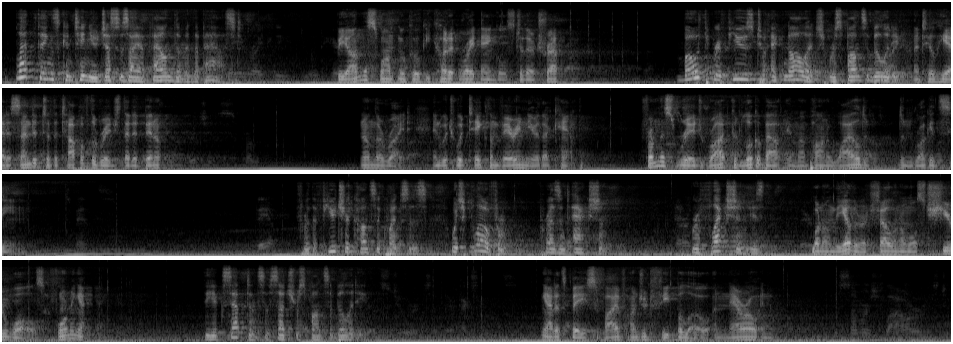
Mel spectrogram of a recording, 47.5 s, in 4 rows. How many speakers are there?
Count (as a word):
three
